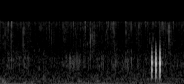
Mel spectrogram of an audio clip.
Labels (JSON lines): {"label": "biophony, damselfish", "recorder": "SoundTrap 500"}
